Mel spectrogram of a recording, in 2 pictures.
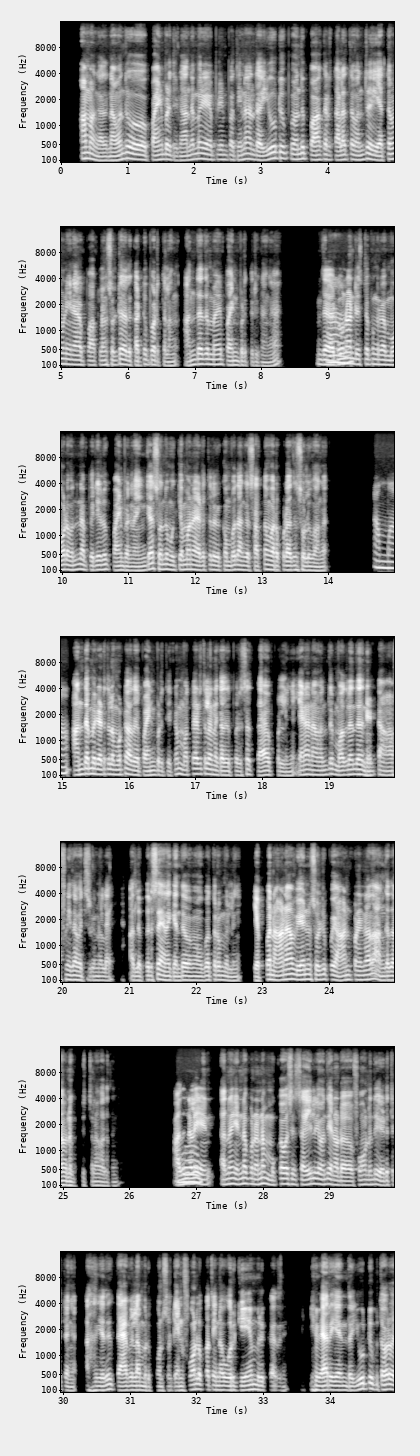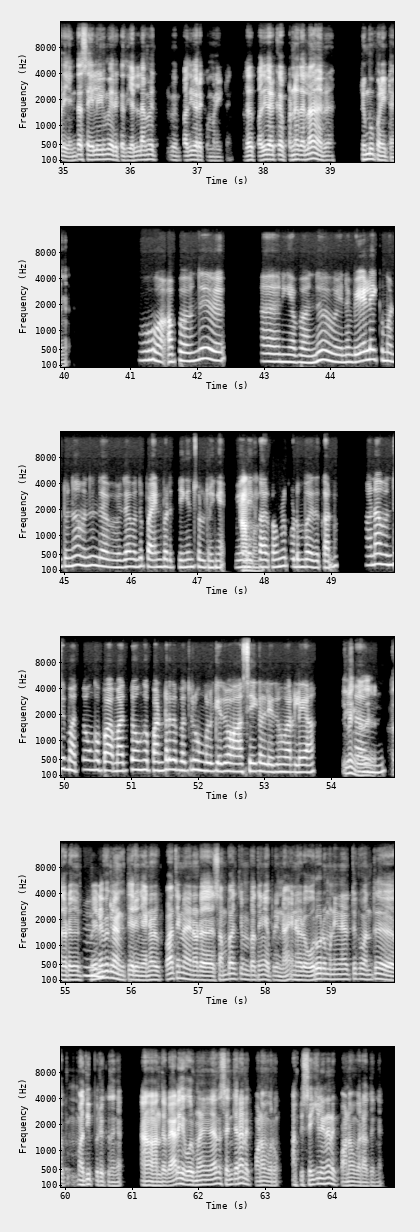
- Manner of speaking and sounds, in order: in English: "டோ நாட் டிஸ்டப்ங்கிற மோட"; other background noise; in English: "நெட்ட ஆஃப்"; in English: "ரிமூவ்"
- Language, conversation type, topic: Tamil, podcast, கைபேசி அறிவிப்புகள் நமது கவனத்தைச் சிதறவைக்கிறதா?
